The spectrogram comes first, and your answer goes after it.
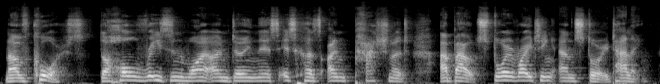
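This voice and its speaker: Male YouTube story-channel host, pitch a little above average, presenting an outro. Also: normal speed. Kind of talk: YouTube outro address to listeners.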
